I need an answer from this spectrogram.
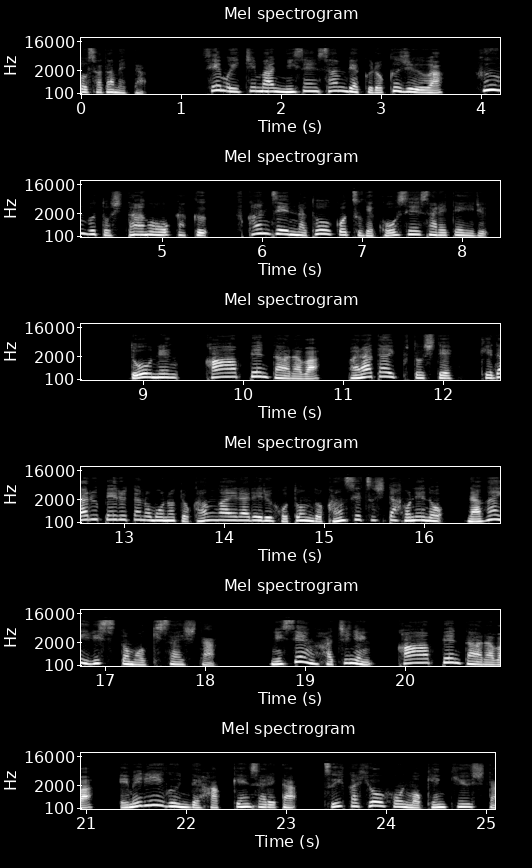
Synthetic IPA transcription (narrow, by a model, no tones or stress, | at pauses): osad̪ame̞t̪a̰ | se̞mɯ̟it͡ɕimãɲ̟ːisẽ̞ɰ̃sãmbʲjakɯ̟ɾo̞kɯ̟ʑɨːβa | ɸɯ̟ːmbɯ̟t̪o̞ɕi̥t̪aŋoːkakɯ̟ | ɸɯ̥kãnd͡zẽ̞nːat̪o̞ːko̞t͡sɨd̪e̞ko̞ːse̞ːsaɾe̞t̪e̞iɾɯ̟ | d̪o̞ːnẽ̞ŋ | kʰaːpːẽ̞nt̪aːɾaβa | paɾat̪aipɯ̟̥t̪o̞ɕi̥t̪e̞ | ke̞d̪aɾɯ̟pe̞ɾɯ̟t̪ano̞mo̞no̞t̪o̞kãŋɡae̞ɾaɾe̞ɾɯ̟ho̞t̪õ̞nd̪o̞kãɰ̃se̞t͡sɨɕi̥t̪aho̞ne̞no̞ | naɡaiɾʲisɨ̥t̪o̞mo̞kʲi̥saiɕi̥t̪a̰ | ɲ̟isẽ̞ɰ̃hat͡ɕinẽ̞ŋ | kaːpːẽ̞nt̪aːɾaβa | e̞me̞ɾʲiːɡɯ̟̃nd̪e̞hakːẽ̞ɰ̃saɾe̞t̪a | t͡sɨikaçʲo̞ːhõ̞mo̞kẽ̞ŋkʲɨːɕi̥t̪a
